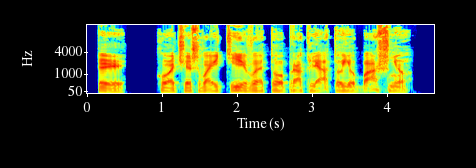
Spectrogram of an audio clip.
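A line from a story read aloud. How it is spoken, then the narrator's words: Booming surprised old voice. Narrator (Russian): прогудел над ними удивленный голос старого Энта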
